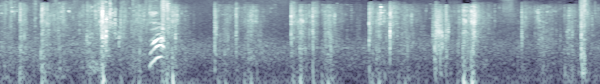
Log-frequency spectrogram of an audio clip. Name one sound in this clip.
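Hands grip and scrape on rock while climbing.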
